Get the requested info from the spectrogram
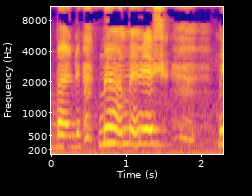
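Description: A young girl's voice in a drawn-out, sing-song utterance without clear words, holding one pitch for most of a second before trailing off.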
